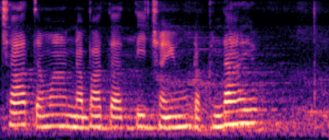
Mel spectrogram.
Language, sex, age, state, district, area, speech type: Sindhi, female, 60+, Delhi, South Delhi, urban, read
